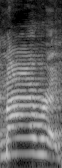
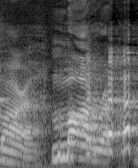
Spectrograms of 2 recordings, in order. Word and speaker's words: Mara: I mean, Myra. Yes. First of all, can you tell me how it's properly pronounced? Well, my name's not Myra. It's Mara.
